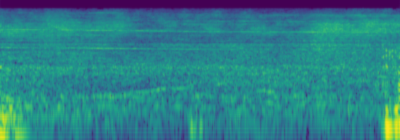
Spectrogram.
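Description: Faint, steady drone of a distant aircraft engine, with a slight rising tone partway through.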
